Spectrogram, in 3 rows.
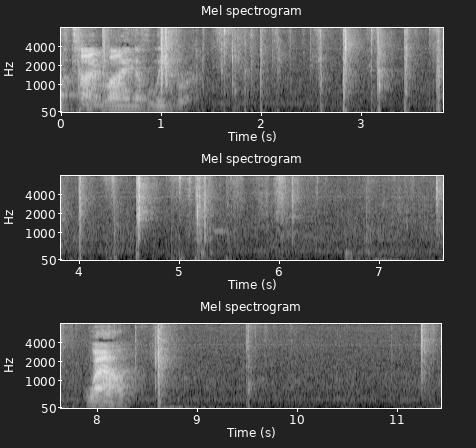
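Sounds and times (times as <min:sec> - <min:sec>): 
speech: 0:00.0 - 0:01.4, 0:07.9 - 0:08.4
tarot cards being shuffled by hand: 0:00.2 - 0:07.8, 0:08.4 - 0:08.8.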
